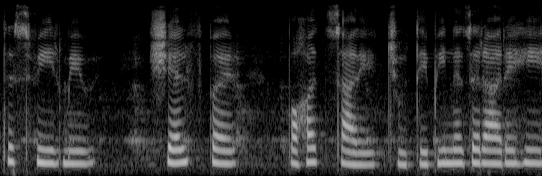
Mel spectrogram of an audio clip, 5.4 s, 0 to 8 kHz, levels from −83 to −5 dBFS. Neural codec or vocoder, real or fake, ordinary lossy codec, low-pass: none; real; none; 7.2 kHz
